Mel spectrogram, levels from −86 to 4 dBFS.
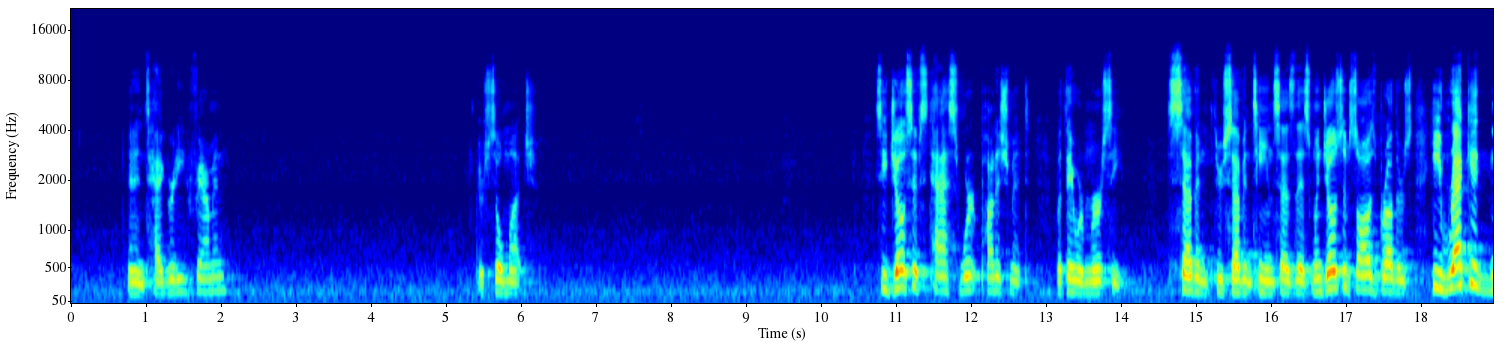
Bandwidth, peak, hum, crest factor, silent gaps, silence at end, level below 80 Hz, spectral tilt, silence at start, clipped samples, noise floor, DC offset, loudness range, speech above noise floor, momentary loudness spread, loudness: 12.5 kHz; -8 dBFS; none; 26 dB; none; 0 s; -74 dBFS; -3.5 dB/octave; 0.75 s; under 0.1%; -61 dBFS; under 0.1%; 15 LU; 32 dB; 17 LU; -30 LUFS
